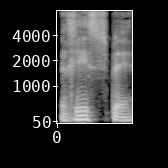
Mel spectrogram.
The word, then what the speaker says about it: respect: And at the end of the word, so E-C-T. So yep. C-T, two consonants. So E, respect. – Respect, with a silent C in there.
